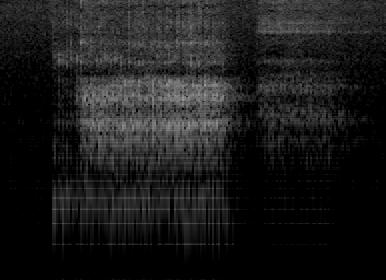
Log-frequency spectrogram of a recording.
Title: Funny Dog Snoring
